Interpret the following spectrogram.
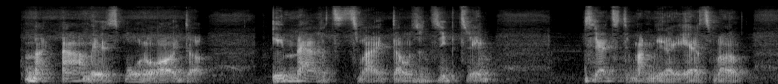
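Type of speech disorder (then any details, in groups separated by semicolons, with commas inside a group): Speech with a voice prosthesis; laryngectomy with voice prosthesis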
